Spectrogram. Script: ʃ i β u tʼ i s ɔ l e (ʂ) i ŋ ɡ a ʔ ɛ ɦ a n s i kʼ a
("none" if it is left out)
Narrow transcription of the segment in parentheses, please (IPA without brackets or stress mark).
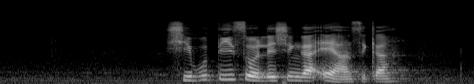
ʃ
